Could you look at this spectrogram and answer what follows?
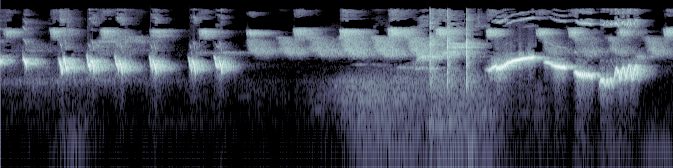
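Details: Morning song of a white-rumped shama: a quick series of short whistled notes, then a rich, rising-and-falling whistled phrase, over thin high chirping in the background.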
